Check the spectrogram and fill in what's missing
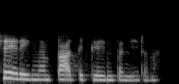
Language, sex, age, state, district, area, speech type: Tamil, female, 30-45, Tamil Nadu, Madurai, urban, conversation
